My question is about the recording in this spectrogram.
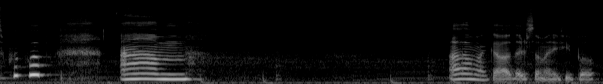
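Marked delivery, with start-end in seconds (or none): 0.0-0.5 high, loud whoop; cheer. Real, not acted. Streamer cheering happy Pride to chat.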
